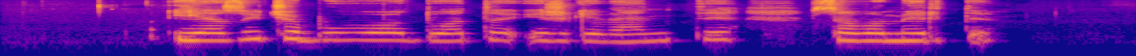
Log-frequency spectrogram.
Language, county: Lithuanian, Vilnius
